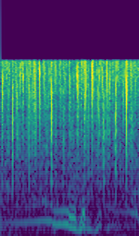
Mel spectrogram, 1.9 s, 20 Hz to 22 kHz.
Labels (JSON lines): {"label": "biophony, cascading saw", "recorder": "SoundTrap 600 or HydroMoth"}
